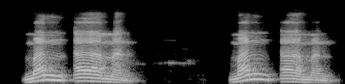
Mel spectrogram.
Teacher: Nun ada di ujung lidah sementara hamzah ada di pangkal tenggorokan bawah ya. Ini kan jauh. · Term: diidharkan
